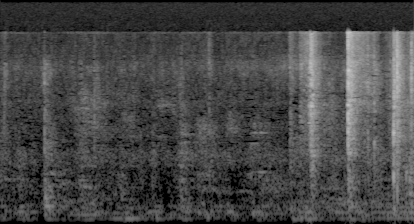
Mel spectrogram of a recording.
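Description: Very quiet handling of small card-stock die cuts on a cutting mat. A faint click comes about half a second in, and a few light taps and clicks come in the last second or so.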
